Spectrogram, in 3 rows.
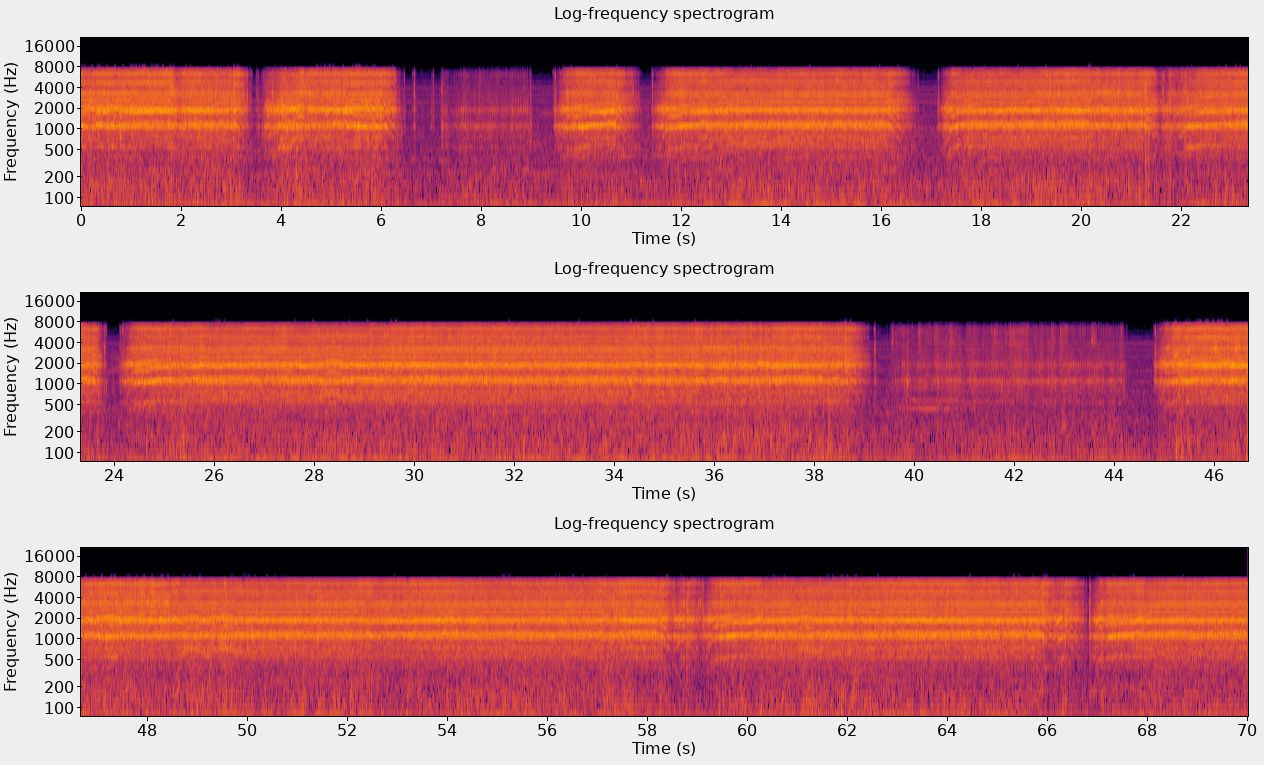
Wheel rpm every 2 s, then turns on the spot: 160, 120, 160, 30, 30, 80, 150, 160, 70, 160, 130, 120, 120, 160, 160, 160, 160, 160, 160, 70, 20, 10, 70, 160, 160, 160, 160, 160, 160, 110, 160, 160, 160, 100, 160.
6-8 40-44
